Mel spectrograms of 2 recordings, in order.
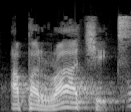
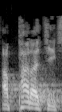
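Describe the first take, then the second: First: The stress falls on the 'ra' syllable. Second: The stress falls on the 'pa' syllable. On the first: The speaker calls it right. "The stress is on the part ra" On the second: The speaker calls it wrong. "mispronounce that word as apparatchiks, apparatchiks with a stress on pa"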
